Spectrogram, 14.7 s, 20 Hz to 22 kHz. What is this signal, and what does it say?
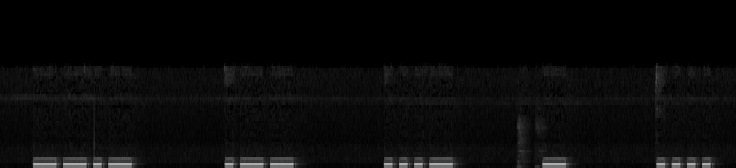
Morse code, heard as a keyed tone, about 8 wpm, 660 Hz. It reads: Q W V T H
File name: jh8cbh / 2025cw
